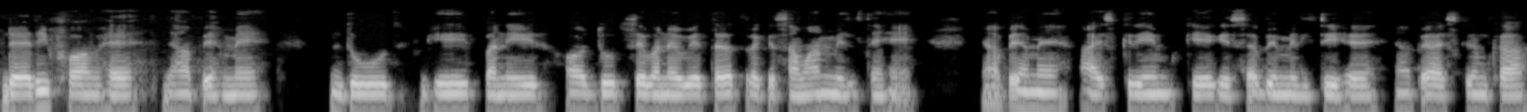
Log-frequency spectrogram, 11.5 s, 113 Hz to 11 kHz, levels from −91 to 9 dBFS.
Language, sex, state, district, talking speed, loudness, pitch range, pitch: Hindi, male, Bihar, Supaul, 175 wpm, -18 LUFS, 115-120 Hz, 115 Hz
